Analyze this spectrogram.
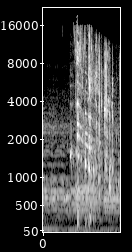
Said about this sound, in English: Yeah, well, I'm going to pour myself a glass of water.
